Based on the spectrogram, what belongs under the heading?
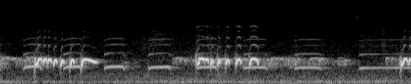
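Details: Local zebra dove in full voice, its calls used as a lure to draw and prompt other doves: repeated bursts of quick stuttering coos. Softer, lower sustained coo notes sit between the bursts.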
